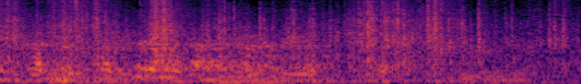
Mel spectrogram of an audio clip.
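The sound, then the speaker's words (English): Newspaper pages rustle and crinkle continuously as someone reads a newspaper, a dry papery noise with a few louder swishes as sheets are handled and turned. “Were you assimilating that, absorbing that, as you were the very interesting way of reading the newspaper?”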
